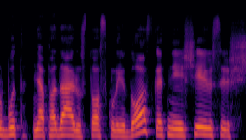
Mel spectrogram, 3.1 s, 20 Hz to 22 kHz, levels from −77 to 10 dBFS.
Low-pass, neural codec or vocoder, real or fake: 14.4 kHz; autoencoder, 48 kHz, 128 numbers a frame, DAC-VAE, trained on Japanese speech; fake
